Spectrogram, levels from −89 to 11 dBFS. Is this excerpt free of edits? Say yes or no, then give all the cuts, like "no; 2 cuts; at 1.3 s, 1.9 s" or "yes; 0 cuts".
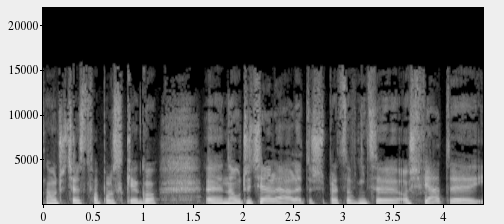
yes; 0 cuts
